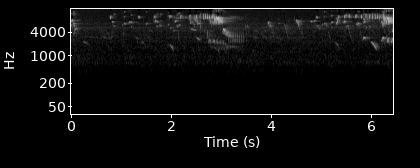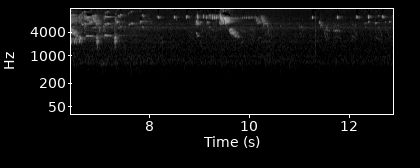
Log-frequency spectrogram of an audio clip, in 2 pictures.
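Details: Three buzzy, very high song bursts, each about three to four seconds apart, from a wild blue-black grassquit in natural habitat. Softer chirps and rhythmic ticks of other birds sound throughout.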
